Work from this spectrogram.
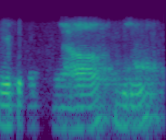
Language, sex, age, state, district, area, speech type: Hindi, male, 18-30, Bihar, Begusarai, rural, conversation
